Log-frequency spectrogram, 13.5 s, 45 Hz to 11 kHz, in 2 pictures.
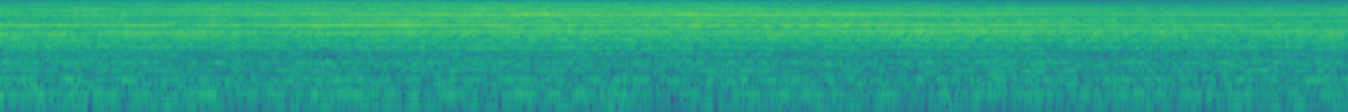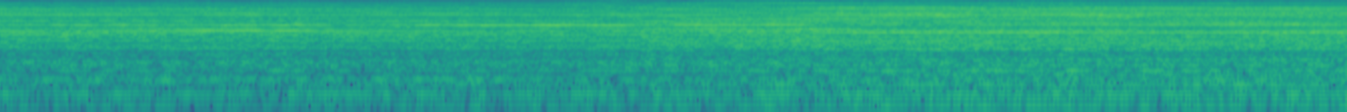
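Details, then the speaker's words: Comfort Air furnace KG7SA-054C23A1 after DIY replacement of a bad control board: steady, even airy rush with constant hum, no rattles, scraping or surging; normal blower operation. "that's the blower i guess we did it"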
